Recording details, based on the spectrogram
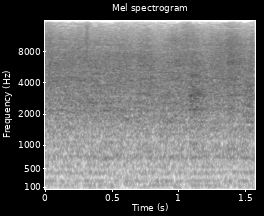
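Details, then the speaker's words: Pressurised gas-heated hot water system with two cylinders and a Vaillant boiler, after replacing the Zilmet expansion tank: with the system still powered down, a steady airy hiss as trapped air bleeds from the open hot tap after refilling, before water flows. "So, the system's still all powered down. So, you can hear that coming out."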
